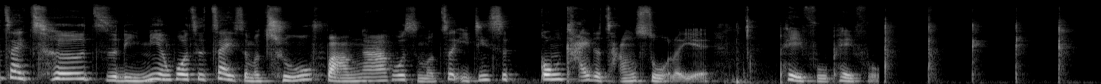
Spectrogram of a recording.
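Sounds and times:
speech: 0:00.0 - 0:08.8
hand clapping: 0:08.8 - 0:11.0.

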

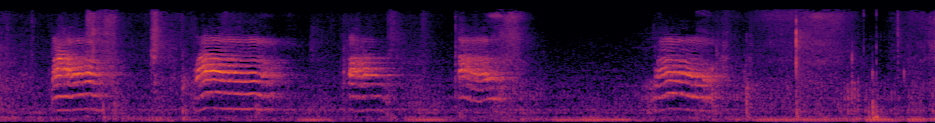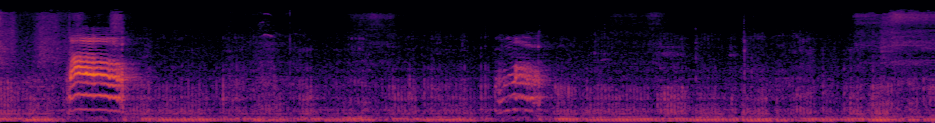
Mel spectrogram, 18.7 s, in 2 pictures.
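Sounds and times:
cat meowing to ask for water: 0:00.5 - 0:01.2, 0:02.0 - 0:03.9, 0:06.5 - 0:07.2, 0:10.0 - 0:10.8, 0:14.3 - 0:14.9.

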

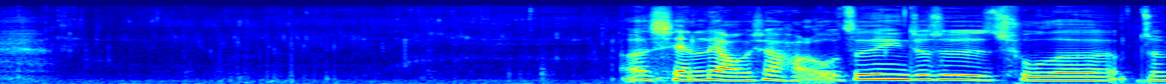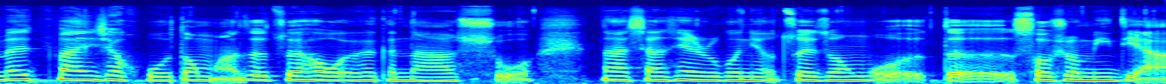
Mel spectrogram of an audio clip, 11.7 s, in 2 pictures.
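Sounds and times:
water pouring: 0:00.0 - 0:07.6
speech: 0:03.1 - 0:11.6.

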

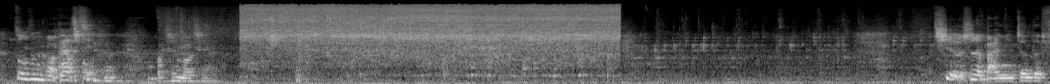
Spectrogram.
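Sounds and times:
speech: 0:00.2 - 0:02.3, 0:09.4 - 0:10.4
running tap water while washing face: 0:02.4 - 0:10.4.

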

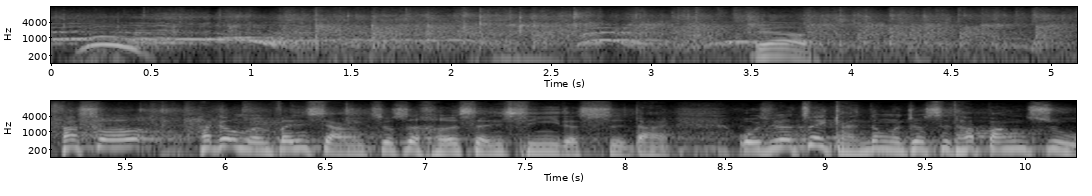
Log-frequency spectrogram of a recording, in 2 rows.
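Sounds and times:
audience applause: 0:00.0 - 0:06.8
speech: 0:03.5 - 0:04.0, 0:05.2 - 0:10.2.

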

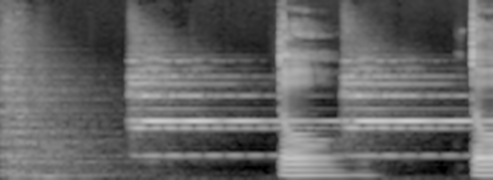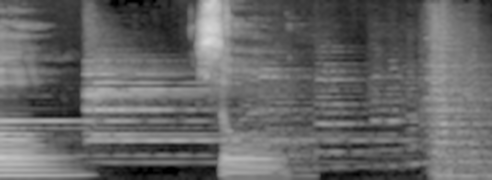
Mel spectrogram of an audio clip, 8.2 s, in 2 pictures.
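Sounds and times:
funeral bell tolling in a symphony: 0:01.0 - 0:06.8
speech: 0:02.3 - 0:03.0, 0:03.9 - 0:05.0, 0:05.8 - 0:06.6.

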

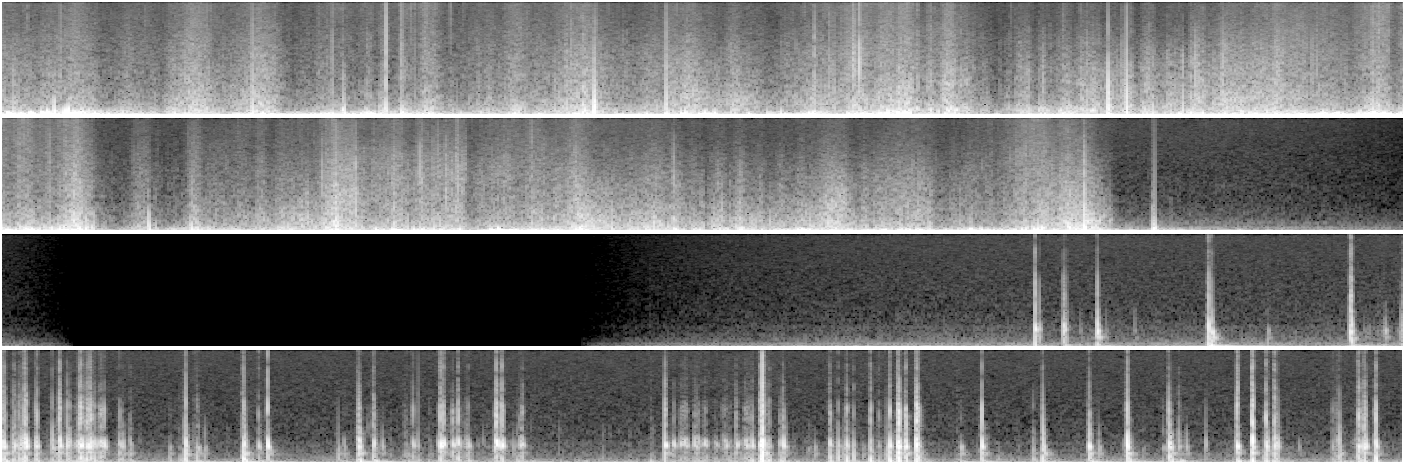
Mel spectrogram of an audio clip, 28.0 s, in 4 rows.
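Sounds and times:
left-ear massage rubbing: 0:00.0 - 0:12.6, 0:19.1 - 0:23.7, 0:24.3 - 0:28.0
taps: 0:19.2 - 0:23.6, 0:24.3 - 0:28.0.

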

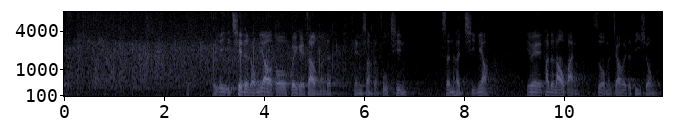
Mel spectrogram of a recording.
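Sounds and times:
audience applause: 0:00.0 - 0:05.8
speech: 0:03.0 - 0:07.0, 0:07.6 - 0:08.6, 0:09.2 - 0:11.9.

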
